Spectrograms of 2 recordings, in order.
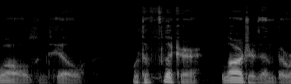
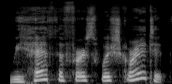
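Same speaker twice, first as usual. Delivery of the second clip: high, loud, slow fevered urging; burn with urgency; old woman urging her husband; feverish; 10 dB louder than usual. A narrator's reading. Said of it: "said the old woman feverishly".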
